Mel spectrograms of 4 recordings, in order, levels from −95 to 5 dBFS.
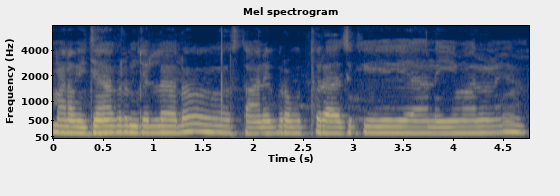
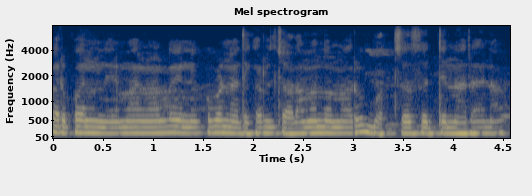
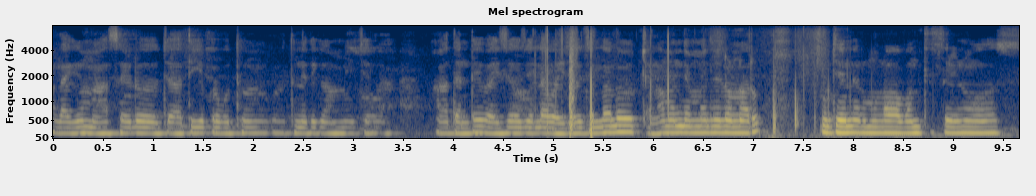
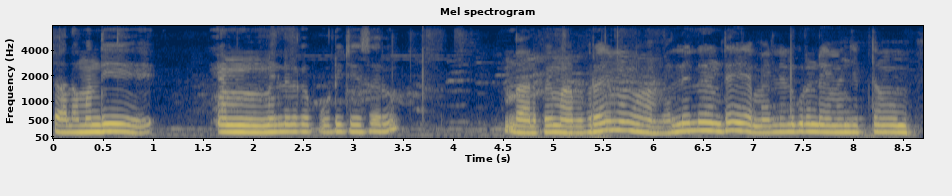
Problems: low volume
